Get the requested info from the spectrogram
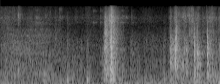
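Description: A single short rattle or click of a small object being handled on a desk, about a second in, over faint room noise.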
